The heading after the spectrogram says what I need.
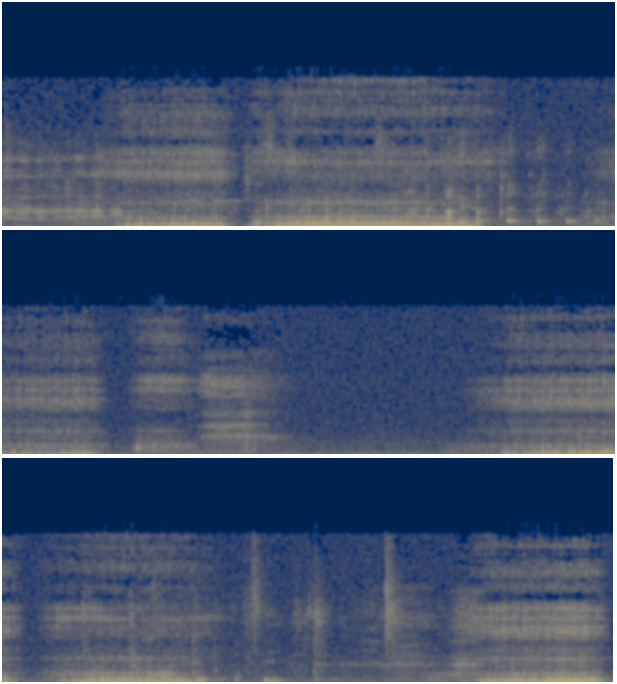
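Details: Loud, rattling, gurgling breaths in and out in long cycles with pauses between, from a sleeping dog; snoring.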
